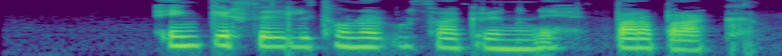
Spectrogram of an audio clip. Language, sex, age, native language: Icelandic, female, 13, Icelandic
